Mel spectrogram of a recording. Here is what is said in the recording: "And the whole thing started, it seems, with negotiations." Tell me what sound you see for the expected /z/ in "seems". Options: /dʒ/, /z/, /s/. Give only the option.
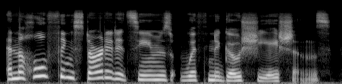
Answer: /z/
